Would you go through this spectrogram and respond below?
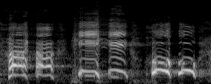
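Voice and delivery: ha-ha-hee-hee as a rising, giddy chuckle; acted belly laugh. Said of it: "starts chuckling this cosmic chuckle".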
